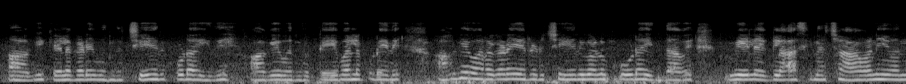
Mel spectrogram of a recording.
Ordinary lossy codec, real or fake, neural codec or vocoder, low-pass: none; fake; vocoder, 44.1 kHz, 128 mel bands every 256 samples, BigVGAN v2; 7.2 kHz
